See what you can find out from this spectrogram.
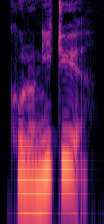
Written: kolonidyr

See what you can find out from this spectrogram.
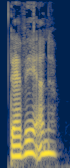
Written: daværende

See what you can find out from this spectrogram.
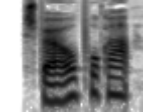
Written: spørgeprogram

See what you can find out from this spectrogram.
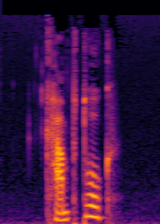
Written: kampdruk

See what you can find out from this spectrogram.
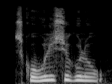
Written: skolepsykolog

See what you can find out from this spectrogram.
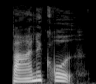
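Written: Barnegråden

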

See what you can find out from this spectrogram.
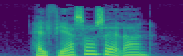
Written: halvfjerdsårsalderen

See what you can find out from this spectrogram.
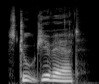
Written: studievært

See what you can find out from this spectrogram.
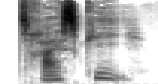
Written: træski

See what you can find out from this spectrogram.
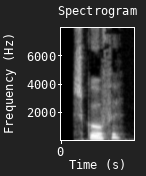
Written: skuffe

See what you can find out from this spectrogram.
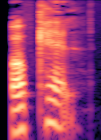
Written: opkald

